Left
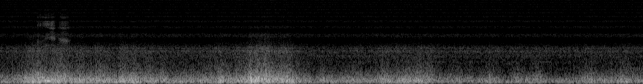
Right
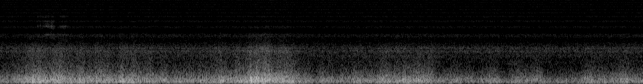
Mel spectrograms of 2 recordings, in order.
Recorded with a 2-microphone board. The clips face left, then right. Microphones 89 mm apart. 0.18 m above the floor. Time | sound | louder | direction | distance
0.4 | breathing | left 3 dB | 75° left (ahead or behind) | ?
